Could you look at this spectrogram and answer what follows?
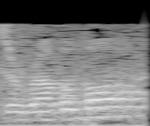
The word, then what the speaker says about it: Zerubbabel: I have a friend who's taught Bible at Denver Christian, and he always pronounced it Zerubbabel. – Uh-huh. – He said Zerubbabel led Israel out of the rubble.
